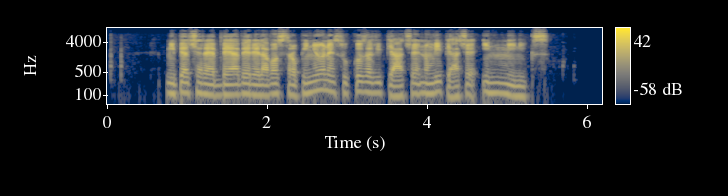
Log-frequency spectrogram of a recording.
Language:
Italian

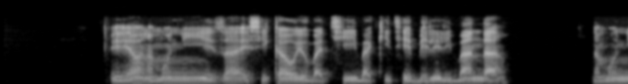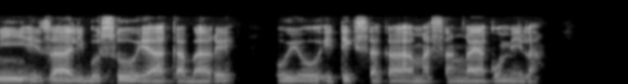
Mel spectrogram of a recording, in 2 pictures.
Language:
Lingala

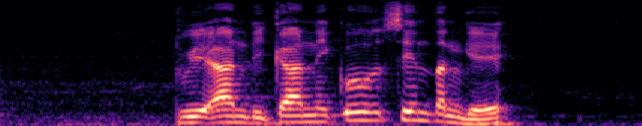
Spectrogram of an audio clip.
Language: Javanese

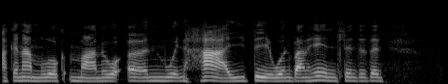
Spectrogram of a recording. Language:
Welsh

